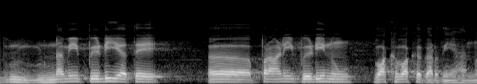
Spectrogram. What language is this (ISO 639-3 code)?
pan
